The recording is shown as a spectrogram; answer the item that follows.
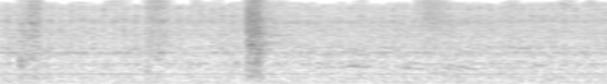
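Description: Faint steady hum of an idling vehicle engine, with a few sharp clicks, the loudest a little under a second in.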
